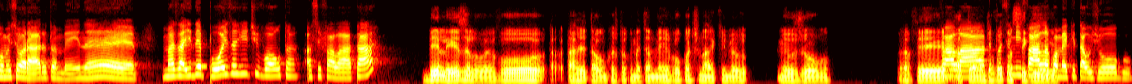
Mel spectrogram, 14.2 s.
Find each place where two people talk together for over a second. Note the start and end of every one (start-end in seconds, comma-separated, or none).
11.7-13.2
